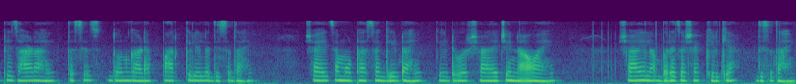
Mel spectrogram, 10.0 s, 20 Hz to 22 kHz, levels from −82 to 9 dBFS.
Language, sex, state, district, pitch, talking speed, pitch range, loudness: Marathi, female, Maharashtra, Solapur, 195 Hz, 155 wpm, 190-200 Hz, -17 LUFS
